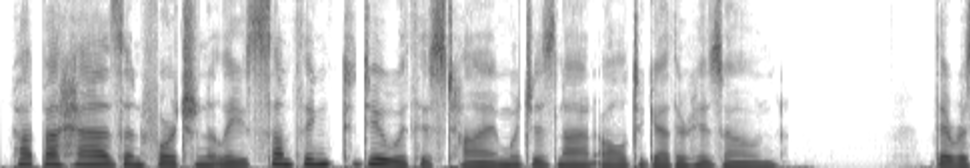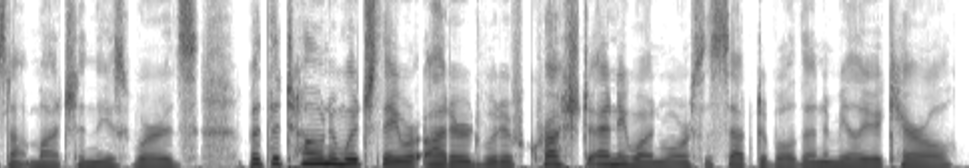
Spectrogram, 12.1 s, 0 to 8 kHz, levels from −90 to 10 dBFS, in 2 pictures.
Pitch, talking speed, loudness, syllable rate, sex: 185 Hz, 200 wpm, -18 LUFS, 6.1 syllables/s, female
